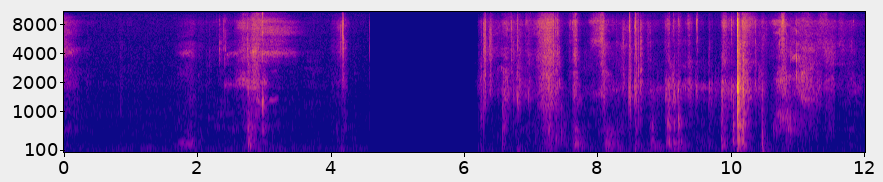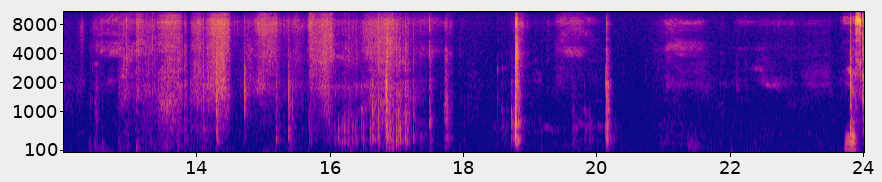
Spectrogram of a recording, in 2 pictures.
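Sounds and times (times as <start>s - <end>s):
plastic casing clicks and scrapes: 13.0s - 17.9s.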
